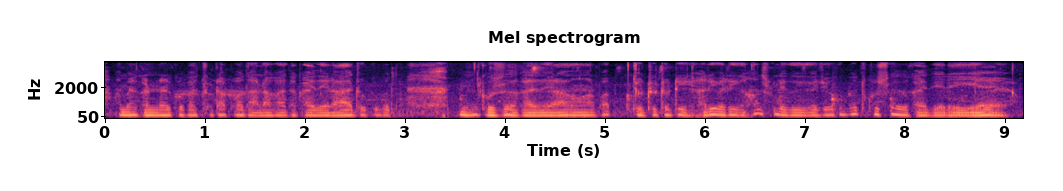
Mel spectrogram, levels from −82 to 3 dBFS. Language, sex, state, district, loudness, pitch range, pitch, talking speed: Hindi, male, Chhattisgarh, Korba, -21 LUFS, 105-115 Hz, 105 Hz, 235 wpm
